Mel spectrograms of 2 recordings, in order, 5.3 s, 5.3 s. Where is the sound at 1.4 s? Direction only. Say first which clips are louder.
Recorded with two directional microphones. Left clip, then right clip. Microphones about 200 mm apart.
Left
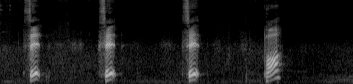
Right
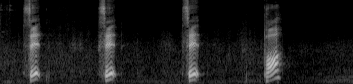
Even; 10° right (ahead or behind).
